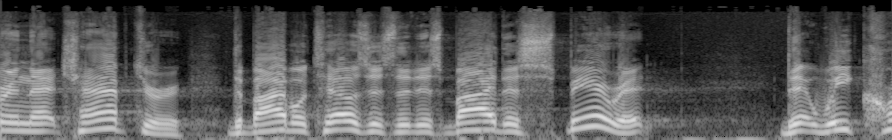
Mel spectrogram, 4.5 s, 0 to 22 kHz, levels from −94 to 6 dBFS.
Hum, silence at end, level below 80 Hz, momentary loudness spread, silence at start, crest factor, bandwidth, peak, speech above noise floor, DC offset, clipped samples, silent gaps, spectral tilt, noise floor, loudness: none; 0 s; -48 dBFS; 7 LU; 0 s; 10 dB; 18.5 kHz; -6 dBFS; 23 dB; under 0.1%; under 0.1%; none; -4 dB/octave; -37 dBFS; -15 LUFS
